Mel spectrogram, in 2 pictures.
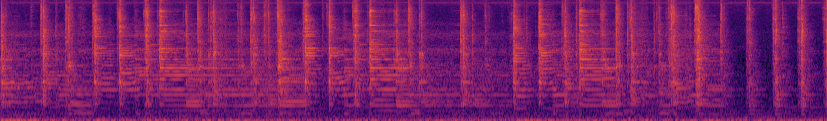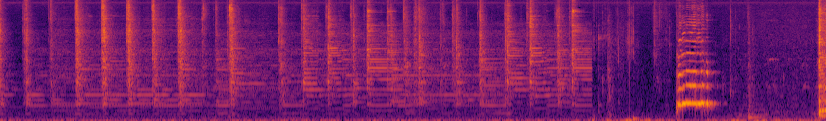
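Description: Electric guitar picking a run of single plucked notes, several a second, at a moderate level. About a second before the end there is a brief, louder sound with a sliding pitch.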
